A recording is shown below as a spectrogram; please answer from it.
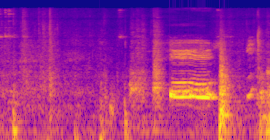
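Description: A toddler gives one short, steady, high-pitched whine, under a second long, about two and a half seconds in, as his runny nose is being wiped with a tissue. Before it there are only faint rustles and taps.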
